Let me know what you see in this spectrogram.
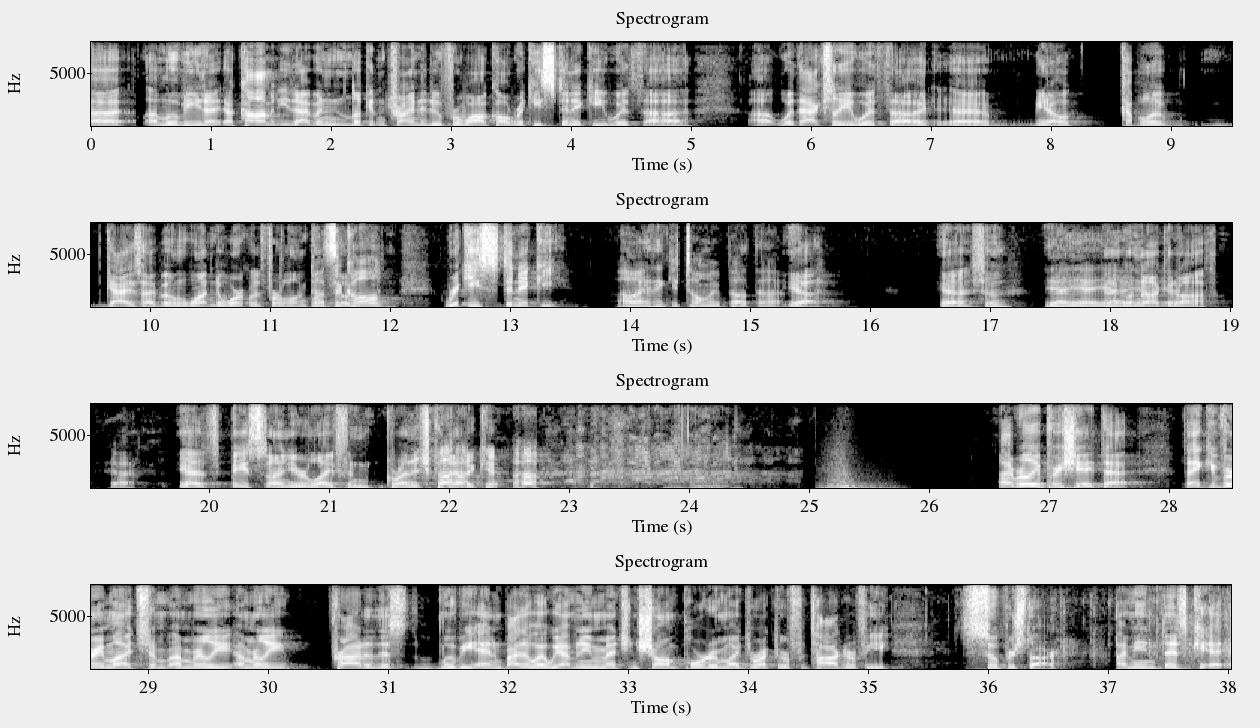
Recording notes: in a Q&A at the DGA theater in Los Angeles.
